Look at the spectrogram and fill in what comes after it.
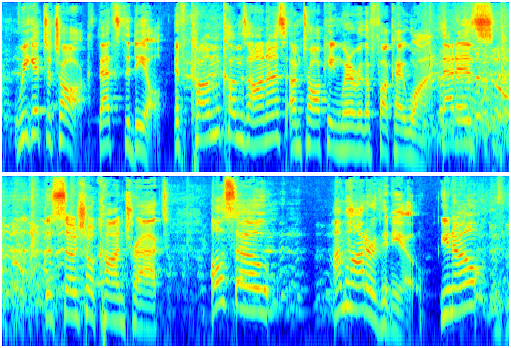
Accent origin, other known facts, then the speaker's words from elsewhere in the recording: Midwest, United States; I'm from the Midwest.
